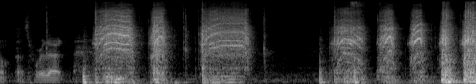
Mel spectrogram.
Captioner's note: drill whirring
